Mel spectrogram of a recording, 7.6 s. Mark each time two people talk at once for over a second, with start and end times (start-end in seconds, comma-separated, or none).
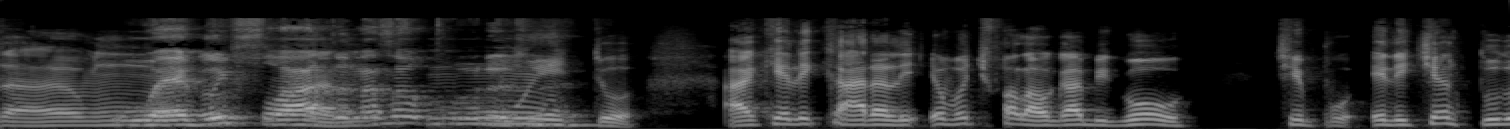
0.5-2.9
